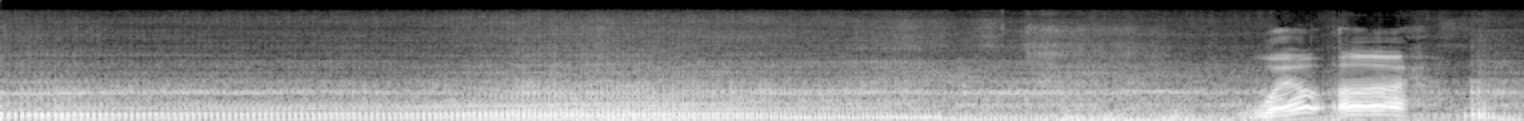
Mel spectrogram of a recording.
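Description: A motorcycle ridden on the road in cold weather gives a steady engine drone mixed with wind rush. It holds a fairly even level throughout, and a voice briefly rises over it near the end.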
